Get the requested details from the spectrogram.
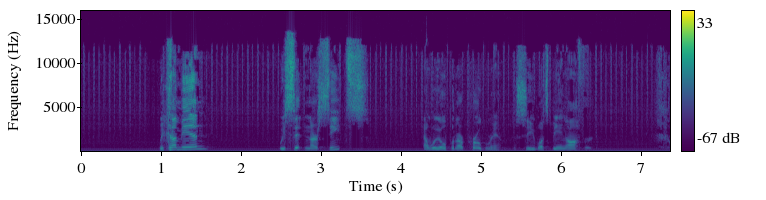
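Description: A man speaks calmly through a microphone, with pauses between phrases.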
